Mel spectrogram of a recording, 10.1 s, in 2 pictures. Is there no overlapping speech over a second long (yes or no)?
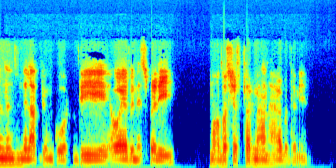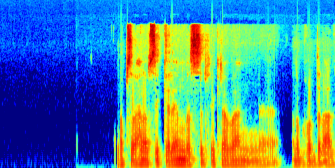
yes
